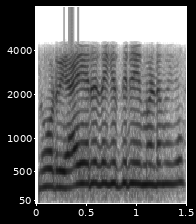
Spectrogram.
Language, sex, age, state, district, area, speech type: Kannada, female, 45-60, Karnataka, Gulbarga, urban, conversation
